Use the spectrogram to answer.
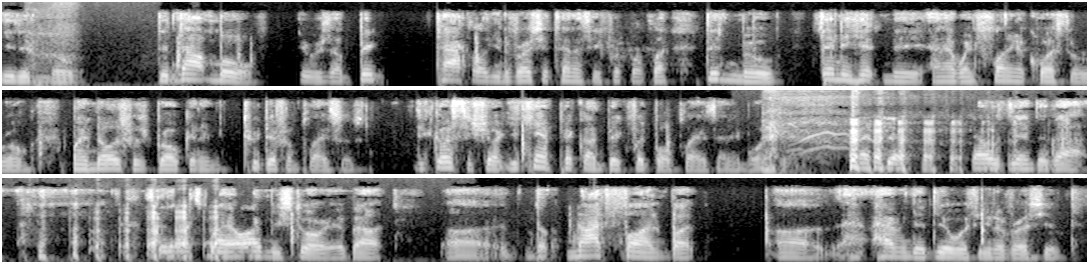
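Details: Adult man with a stutter; stuttering.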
